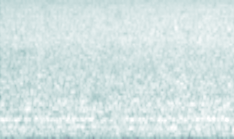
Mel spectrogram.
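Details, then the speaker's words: Home AC unit running after thermostat test by touching red and white thermostat wires together: a click, then a steady even airy hum with no knocks, rattles or surging; unit itself runs. "Let's see if it'll run for a minute. That actually worked."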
